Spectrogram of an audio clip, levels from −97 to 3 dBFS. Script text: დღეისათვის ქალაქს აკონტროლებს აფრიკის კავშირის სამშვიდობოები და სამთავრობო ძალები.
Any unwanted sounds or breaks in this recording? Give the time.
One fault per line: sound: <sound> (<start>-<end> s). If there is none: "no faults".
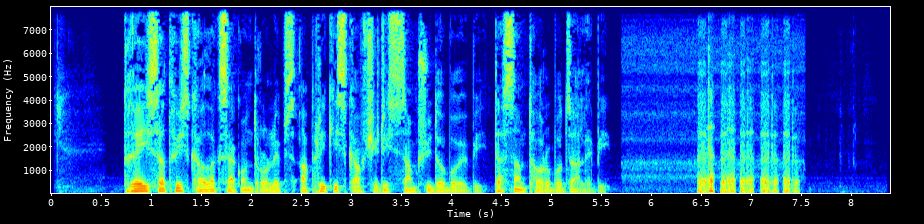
sound: laugh (6.5-7.5 s)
